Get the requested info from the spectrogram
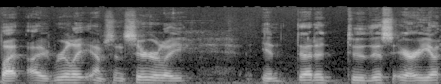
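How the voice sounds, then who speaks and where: Medium-pitched male voice, monotone and flat in intonation. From western Pennsylvania. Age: 80s+. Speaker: award recipient, construction businessman. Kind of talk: acceptance speech. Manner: halting.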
